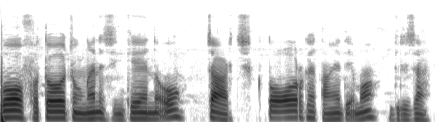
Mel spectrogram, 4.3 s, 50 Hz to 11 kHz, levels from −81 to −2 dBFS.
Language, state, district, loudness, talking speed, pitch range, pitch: Kokborok, Tripura, Dhalai, -20 LUFS, 165 wpm, 110-130 Hz, 120 Hz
